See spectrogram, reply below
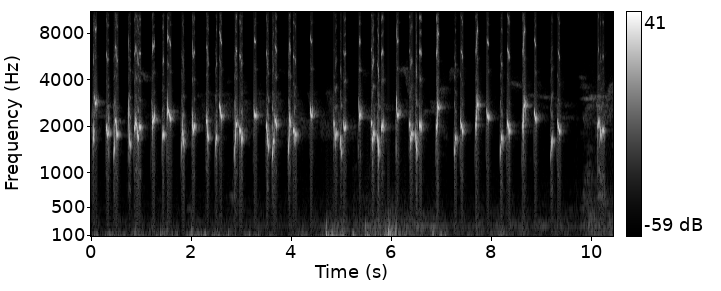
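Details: Yellow-vented bulbul singing a long 'ropel' lure song meant to prompt other bulbuls to answer: a steady stream of liquid, bubbly whistled phrases, each a quick descending slur, repeated several times per second, with faint low rumble.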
